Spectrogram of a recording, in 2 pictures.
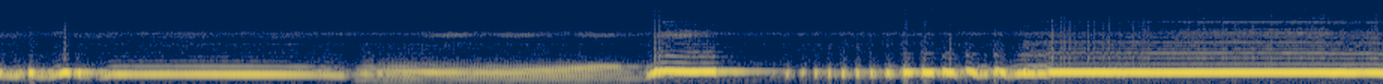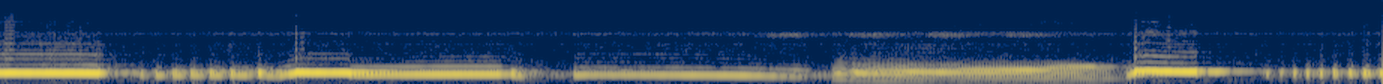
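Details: Pelung-style dove cooing steadily to prompt other doves to call; low harmonic notes alternate with pulsing rolls and long held coos, repeated across the recording.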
